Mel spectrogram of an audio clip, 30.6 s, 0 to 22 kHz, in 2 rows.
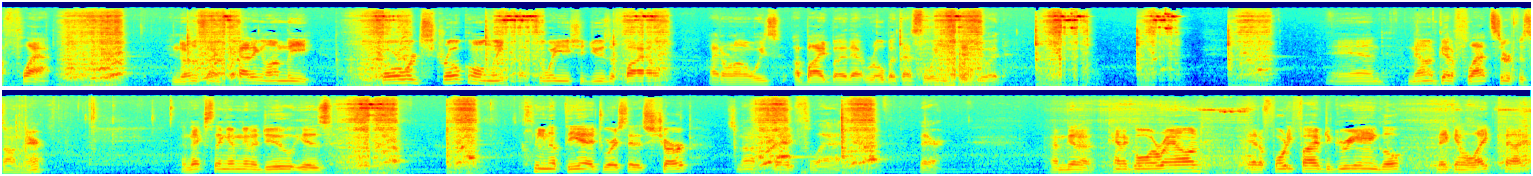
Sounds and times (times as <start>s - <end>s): Filing (rasp): 0.5s - 2.5s, 3.4s - 4.1s, 4.8s - 5.5s, 6.1s - 6.8s, 9.2s - 12.8s, 18.6s - 20.1s, 22.7s - 24.1s, 25.8s - 27.9s, 29.1s - 30.5s.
